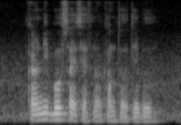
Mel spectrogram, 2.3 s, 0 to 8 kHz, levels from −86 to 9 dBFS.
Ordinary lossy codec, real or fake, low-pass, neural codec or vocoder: none; real; none; none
